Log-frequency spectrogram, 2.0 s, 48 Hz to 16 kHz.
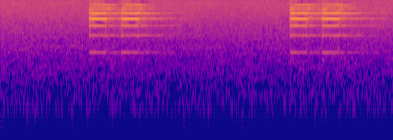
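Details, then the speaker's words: Fingertip pulse oximeter with an alarm during an SpO2 demonstration, reading 95% and heart rate 50 as the patient takes deep breaths: two pairs of short high electronic beeps about a second apart; normal pulse oximeter alert. "you'll get a reading almost immediately and this one has an alarm and I'm just going to just show the camera it's showing me right now 95 and a heart rate of 50"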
